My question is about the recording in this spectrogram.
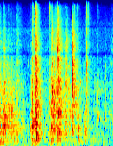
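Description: Clear plastic packaging being handled, giving a run of sharp, irregular crackles.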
